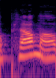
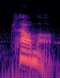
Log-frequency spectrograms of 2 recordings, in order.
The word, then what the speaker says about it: plumber: say it a a plumber because the B is silent in this okay then spelling is plumber but we say call it plumber p l u m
